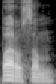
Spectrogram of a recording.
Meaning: instrumental singular of па́рус (párus)
- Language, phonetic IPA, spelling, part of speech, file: Russian, [ˈparʊsəm], парусом, noun, Ru-парусом.ogg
